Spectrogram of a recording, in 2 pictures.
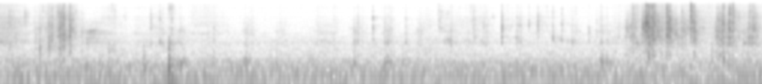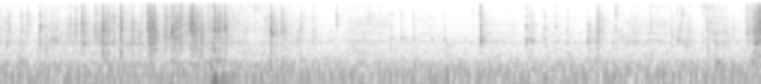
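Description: Chewing and crunching on candy-coated peanut M&Ms, in several bursts of crisp cracks, the loudest near the middle.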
